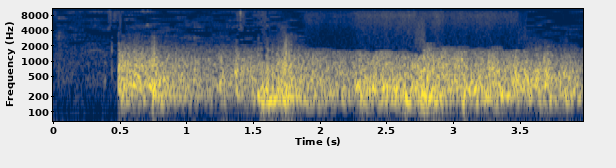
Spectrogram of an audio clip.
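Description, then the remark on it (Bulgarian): A sudden loud, deep rumble of thunder bursts in and rolls on continuously, heavy and low, sustained without pause and with no voices. “Гръм.”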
